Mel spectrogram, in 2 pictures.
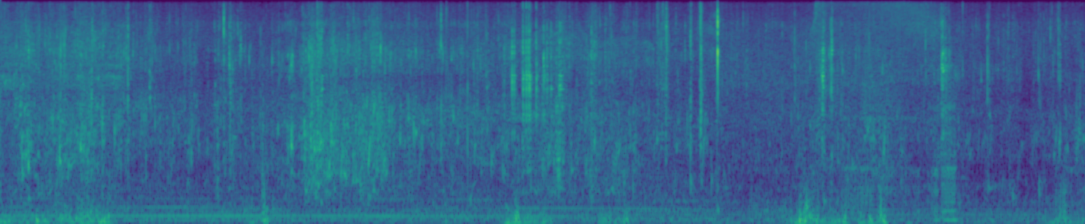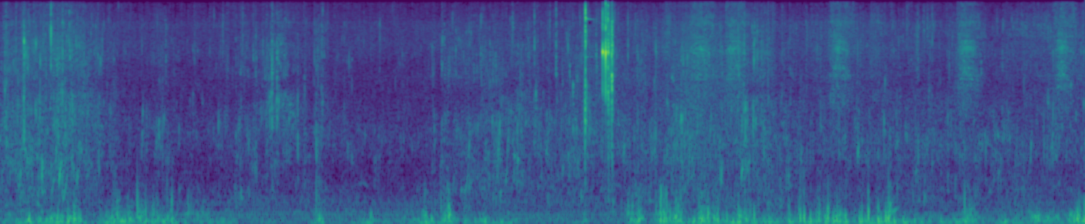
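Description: Wind buffeting the microphone in irregular low gusts, with a steady low hum under it for the first several seconds.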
